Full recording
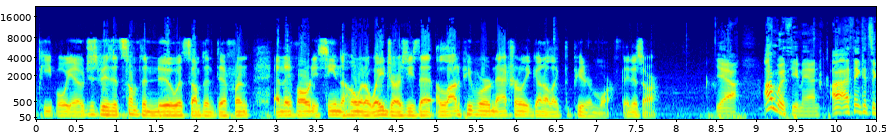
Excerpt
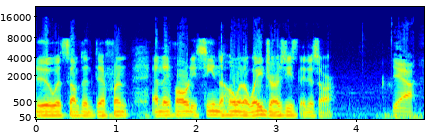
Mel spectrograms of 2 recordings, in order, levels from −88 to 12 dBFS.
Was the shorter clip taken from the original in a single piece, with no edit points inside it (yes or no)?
no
